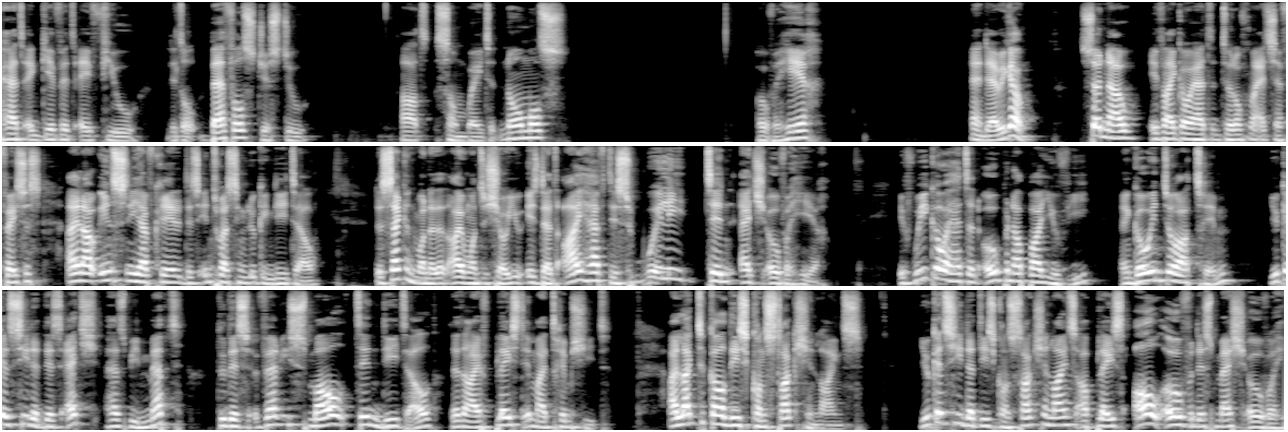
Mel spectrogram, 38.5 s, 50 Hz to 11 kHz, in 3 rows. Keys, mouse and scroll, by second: 1.0 scroll up 1, 1.8 alt+middle click, 9.3-9.7 scroll down 1, 9.8 middle click, 9.9 scroll down 1, 10.2 alt+middle click, 12.8 middle click, 15.9 alt+middle click, 16.0 alt+scroll down 1, 16.3 middle click, 18.2 middle click, 18.8 alt+middle click, 19.3 scroll up 1, 25.7 middle click, 26.1-27.4 scroll up 1, 27.4 middle click, 28.7 scroll down 1, 30.4 middle click, 34.5 middle click, 34.7 scroll down 1, 35.4 middle click, 35.9 alt+middle click.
